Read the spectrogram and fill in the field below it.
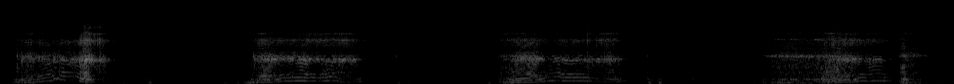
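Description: Loud, rough snoring on each in-breath, four snores in about ten seconds with quiet pauses between, heard from a sleeping adult.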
